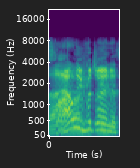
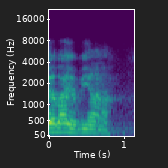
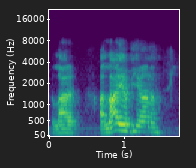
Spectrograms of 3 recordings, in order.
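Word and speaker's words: Alaya-Vijnana: The Alley Vagina system. – No, it's the Alayaviana. That's it. Alayaviana system.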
